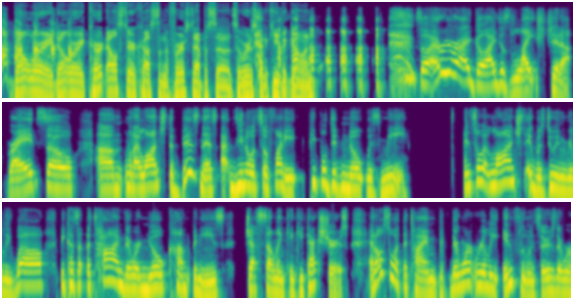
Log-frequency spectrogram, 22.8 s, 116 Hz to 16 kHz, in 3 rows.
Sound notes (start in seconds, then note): 0.0 laughs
